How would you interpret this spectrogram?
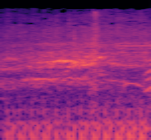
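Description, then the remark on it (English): Car tires squeal in a sustained, wavering screech over a loud, rumbling engine, the pitch sliding up and down as the car spins circles in the road. “She's just doing circles in the road, huh?”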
